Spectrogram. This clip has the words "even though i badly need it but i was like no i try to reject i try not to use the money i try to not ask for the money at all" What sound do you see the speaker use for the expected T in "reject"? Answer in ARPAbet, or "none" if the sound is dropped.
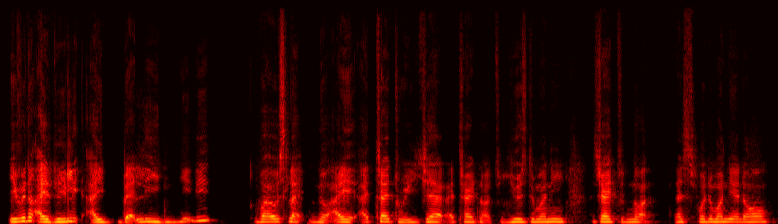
none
